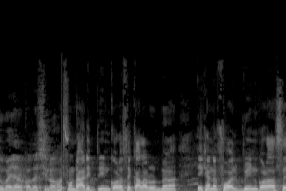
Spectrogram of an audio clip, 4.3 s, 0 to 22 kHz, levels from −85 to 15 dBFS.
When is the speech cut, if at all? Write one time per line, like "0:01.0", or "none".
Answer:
0:01.0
